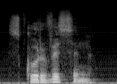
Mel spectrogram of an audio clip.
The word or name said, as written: fils de pute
